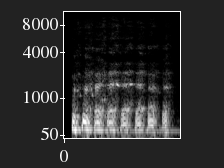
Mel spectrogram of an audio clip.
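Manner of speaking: high giggling burst; laughter. Real, not acted. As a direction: break into high chuckles. Laughing at own joke.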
